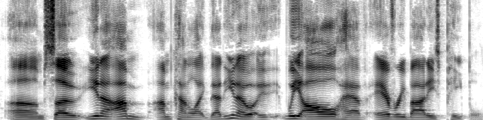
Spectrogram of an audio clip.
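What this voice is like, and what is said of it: Mountain regional accent. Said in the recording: “mountain folks ... judge me by my accent?”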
